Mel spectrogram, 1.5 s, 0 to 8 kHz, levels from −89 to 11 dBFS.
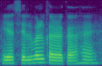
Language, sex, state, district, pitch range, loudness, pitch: Hindi, male, Arunachal Pradesh, Lower Dibang Valley, 135-150 Hz, -15 LUFS, 140 Hz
